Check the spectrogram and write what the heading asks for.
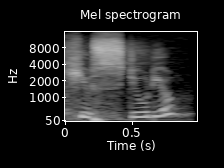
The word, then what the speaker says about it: Qustodio: It's called Q Studio. It's spelled Qustodio.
